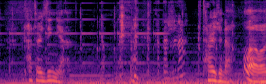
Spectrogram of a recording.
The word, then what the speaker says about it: Catajena: So once more, Catajena. Jena. Catajena. Did I say it right? Catajena? You don't need to say R. It's not Catajena, it's Catajena.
